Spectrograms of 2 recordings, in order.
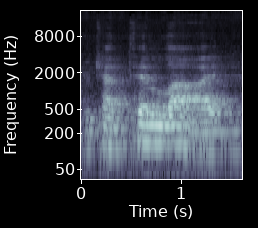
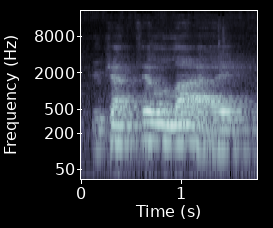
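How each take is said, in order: Both takes have the same delivery.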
